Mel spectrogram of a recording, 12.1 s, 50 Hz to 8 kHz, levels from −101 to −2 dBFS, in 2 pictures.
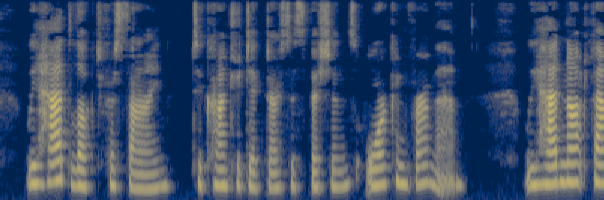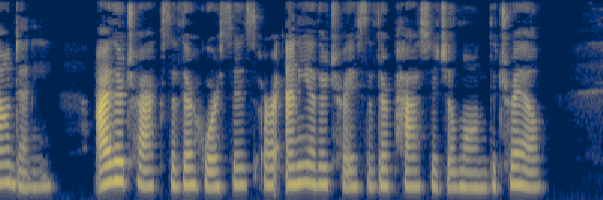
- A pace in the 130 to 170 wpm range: Yes, average, 160 wpm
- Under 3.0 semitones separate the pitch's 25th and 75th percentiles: Yes, narrow, 2.5 semitones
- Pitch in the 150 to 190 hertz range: No, high, 200 Hz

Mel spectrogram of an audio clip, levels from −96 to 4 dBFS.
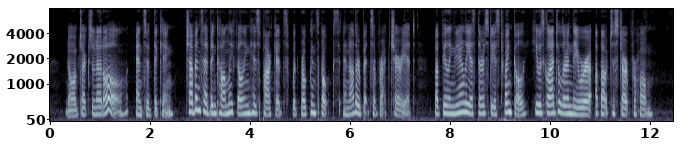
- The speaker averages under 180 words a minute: No, fast, 205 wpm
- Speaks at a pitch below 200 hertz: No, high, 210 Hz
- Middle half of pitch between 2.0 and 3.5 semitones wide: Yes, average, 3.2 semitones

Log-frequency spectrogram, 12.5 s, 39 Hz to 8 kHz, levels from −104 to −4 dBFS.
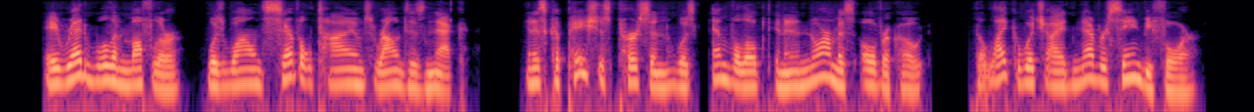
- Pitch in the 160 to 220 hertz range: No, medium, 145 Hz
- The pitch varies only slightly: No, average, 4.4 semitones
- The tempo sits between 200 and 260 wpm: No, average, 145 wpm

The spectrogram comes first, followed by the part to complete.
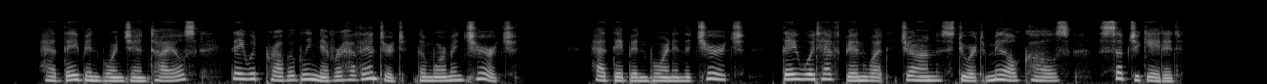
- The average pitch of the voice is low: No, medium, 185 Hz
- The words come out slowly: No, average, 155 wpm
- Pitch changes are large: No, average, 4.6 semitones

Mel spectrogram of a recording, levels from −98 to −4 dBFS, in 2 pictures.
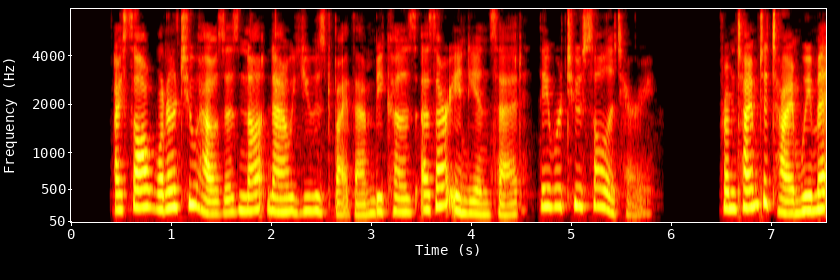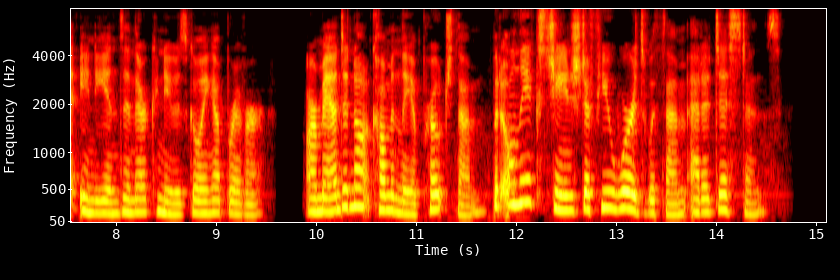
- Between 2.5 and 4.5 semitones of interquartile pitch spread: No, average, 5.2 semitones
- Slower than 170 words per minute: No, fast, 205 wpm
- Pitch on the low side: No, high, 190 Hz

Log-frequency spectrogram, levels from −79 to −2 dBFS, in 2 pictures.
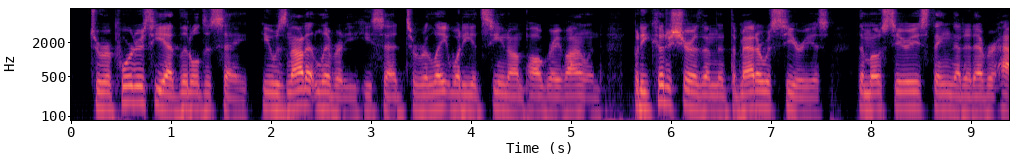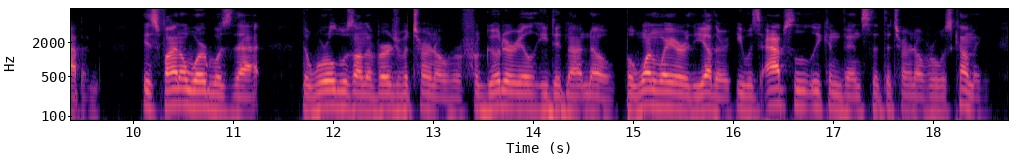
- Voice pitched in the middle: No, low, 120 Hz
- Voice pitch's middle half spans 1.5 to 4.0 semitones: Yes, average, 2.7 semitones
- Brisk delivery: Yes, fast, 250 wpm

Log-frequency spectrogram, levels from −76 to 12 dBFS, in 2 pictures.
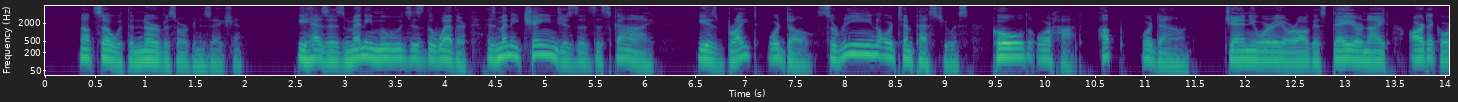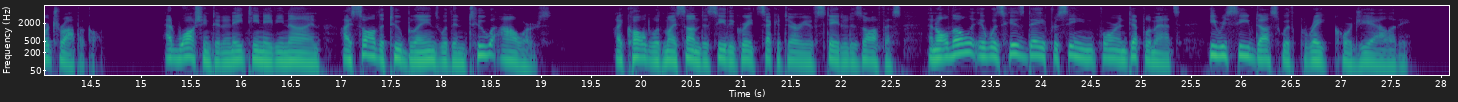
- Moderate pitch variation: Yes, average, 4.2 semitones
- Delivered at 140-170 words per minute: No, average, 185 wpm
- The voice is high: No, low, 115 Hz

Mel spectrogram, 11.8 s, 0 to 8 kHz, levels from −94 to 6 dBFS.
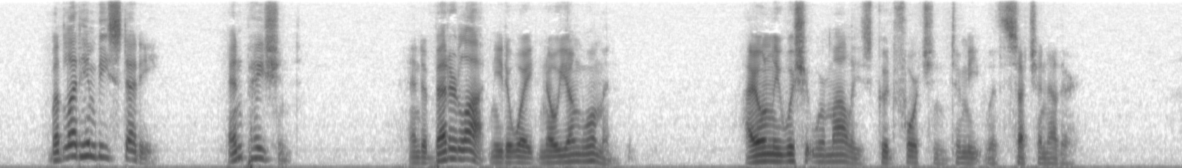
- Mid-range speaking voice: No, low, 110 Hz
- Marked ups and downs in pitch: Yes, wide, 6.0 semitones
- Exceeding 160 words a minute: No, average, 145 wpm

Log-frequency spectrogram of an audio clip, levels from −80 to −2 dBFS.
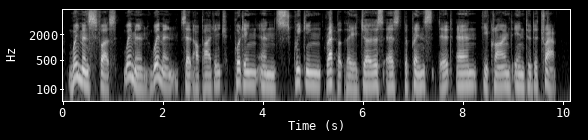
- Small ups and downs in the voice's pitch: Yes, narrow, 2.2 semitones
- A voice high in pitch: No, low, 120 Hz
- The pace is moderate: No, slow, 125 wpm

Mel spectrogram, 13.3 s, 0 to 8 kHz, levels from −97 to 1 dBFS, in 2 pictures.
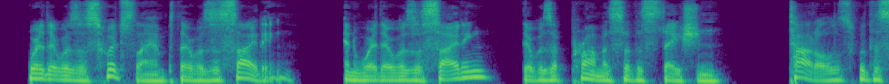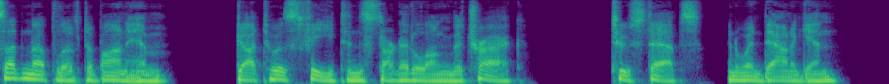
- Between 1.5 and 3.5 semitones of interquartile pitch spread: No, average, 4.2 semitones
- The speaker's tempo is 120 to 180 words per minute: No, average, 200 wpm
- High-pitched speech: No, very low, 90 Hz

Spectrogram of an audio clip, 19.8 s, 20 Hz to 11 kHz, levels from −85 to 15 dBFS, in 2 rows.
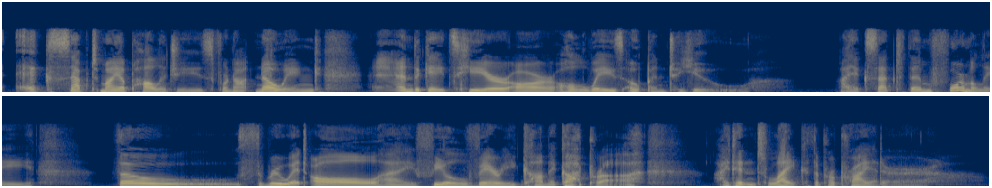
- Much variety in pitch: Yes, wide, 7.6 semitones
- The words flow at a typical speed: No, slow, 100 wpm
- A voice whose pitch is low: Yes, low, 130 Hz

